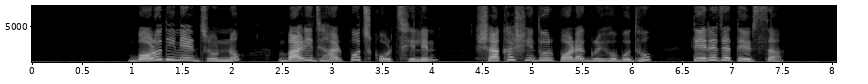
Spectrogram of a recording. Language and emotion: Bengali, neutral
